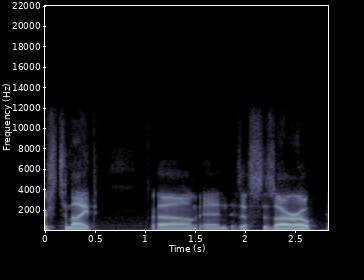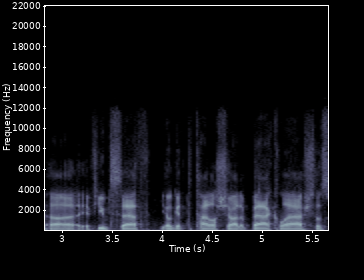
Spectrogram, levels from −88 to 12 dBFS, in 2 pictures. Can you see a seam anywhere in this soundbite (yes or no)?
yes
